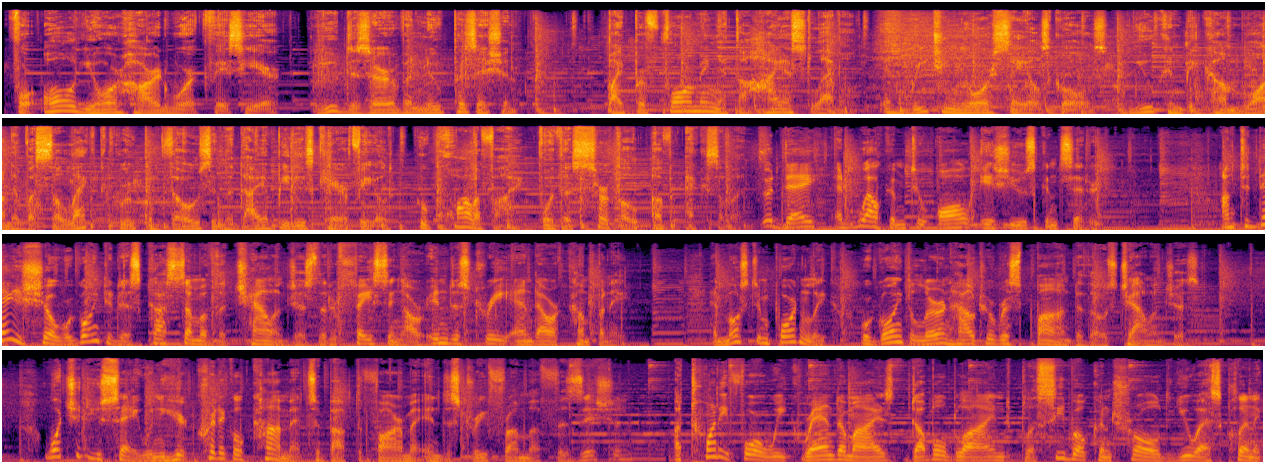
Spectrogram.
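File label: narration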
